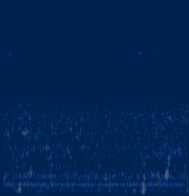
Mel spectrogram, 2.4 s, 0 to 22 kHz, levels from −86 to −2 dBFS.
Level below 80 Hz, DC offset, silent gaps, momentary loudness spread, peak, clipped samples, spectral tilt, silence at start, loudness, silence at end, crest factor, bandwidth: under -90 dBFS; under 0.1%; none; 4 LU; -48 dBFS; under 0.1%; -4 dB/octave; 0.05 s; -68 LUFS; 0 s; 20 dB; 11 kHz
